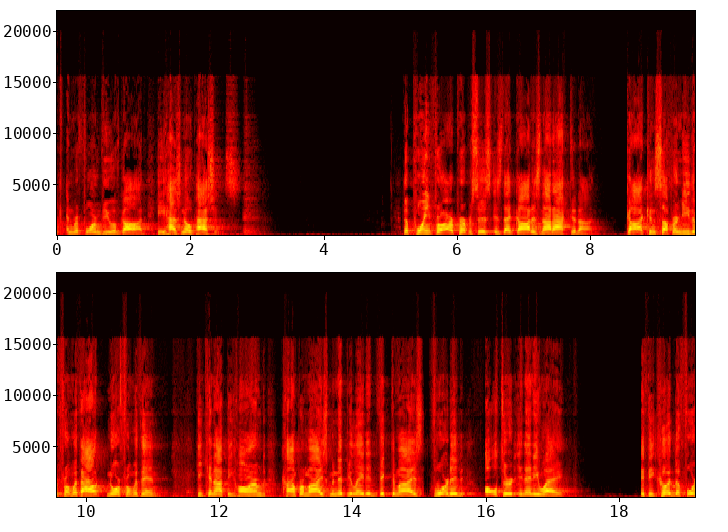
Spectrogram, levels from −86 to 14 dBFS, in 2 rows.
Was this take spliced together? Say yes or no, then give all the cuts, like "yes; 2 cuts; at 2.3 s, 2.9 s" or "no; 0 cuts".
yes; 2 cuts; at 8.5 s, 15.1 s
